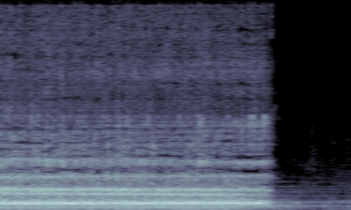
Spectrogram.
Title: Ranking Best Burps #shorts #ranking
